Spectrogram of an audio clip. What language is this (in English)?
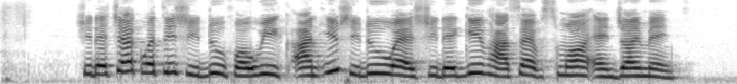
Nigerian Pidgin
